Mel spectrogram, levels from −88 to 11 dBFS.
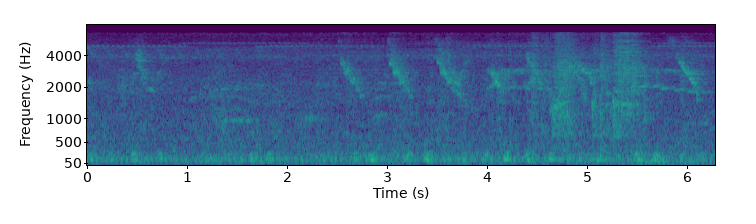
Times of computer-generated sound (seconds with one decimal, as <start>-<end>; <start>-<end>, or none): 2.2-4.4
